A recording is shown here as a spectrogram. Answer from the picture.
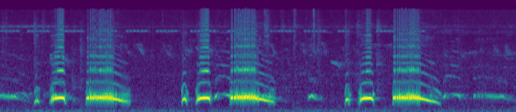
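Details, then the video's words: Spotted dove recorded as a caller for trapping: three loud, evenly spaced phrases, each a short sharp note then a long, hollow coo sliding downward, with faint cooing from other doves between them. "SUARA BURUNG TEKUKUR ini JAGO MEMANGGIL untuk PANCINGAN & PIKAT"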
